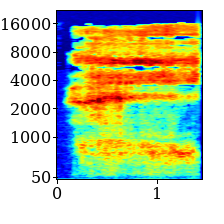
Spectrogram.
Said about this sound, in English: It coughs up a hairball full of mice bones. Aww, did you have a tummy ache? Was that bothering you?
